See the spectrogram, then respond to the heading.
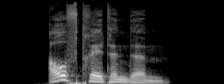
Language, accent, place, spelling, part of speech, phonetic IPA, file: German, Germany, Berlin, auftretendem, adjective, [ˈaʊ̯fˌtʁeːtn̩dəm], De-auftretendem.ogg
- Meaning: strong dative masculine/neuter singular of auftretend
